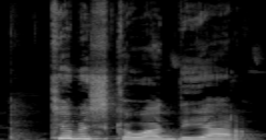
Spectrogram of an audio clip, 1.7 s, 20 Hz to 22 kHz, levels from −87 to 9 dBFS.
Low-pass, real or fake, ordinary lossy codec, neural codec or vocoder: none; real; none; none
